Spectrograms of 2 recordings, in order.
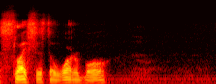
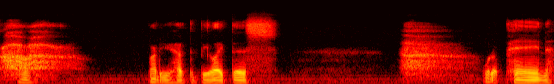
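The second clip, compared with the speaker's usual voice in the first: sighing, softer complaint; weary exasperation; 3 semitones lower, 7 dB quieter than usual. Acted. Austin gives up arguing with her, weary exasperation. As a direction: sigh it out, fed up.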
